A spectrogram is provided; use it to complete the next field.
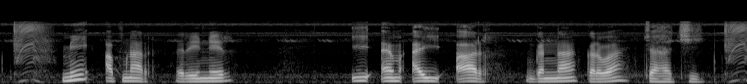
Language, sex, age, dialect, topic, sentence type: Magahi, male, 18-24, Northeastern/Surjapuri, banking, statement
